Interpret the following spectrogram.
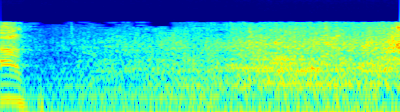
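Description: Radio-drama sound effect of an airplane's engine drone, steady and swelling louder over the two seconds.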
